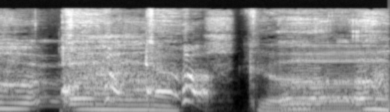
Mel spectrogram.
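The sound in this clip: Coughing after inhaling smoke: loud, strained, voiced hacking with raspy, groaning tones, broken by a brief gap partway through before another harsh stretch.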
